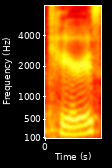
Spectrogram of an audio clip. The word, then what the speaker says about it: Karris: Hi, I'm Karris. It's spelled like Paris but with a K.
